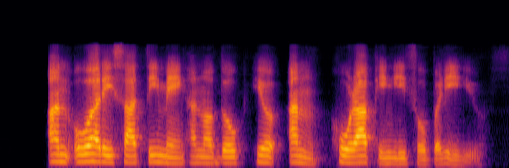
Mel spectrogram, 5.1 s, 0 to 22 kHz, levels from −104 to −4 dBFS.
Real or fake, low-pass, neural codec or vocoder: fake; 7.2 kHz; codec, 16 kHz, 0.2 kbps, FocalCodec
